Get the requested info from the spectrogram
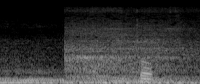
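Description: An engine running steadily with a low, even hum that eases off around the middle.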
